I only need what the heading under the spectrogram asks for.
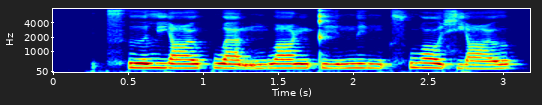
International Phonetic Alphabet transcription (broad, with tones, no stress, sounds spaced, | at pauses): t͡sʰ ɹ̩˨˦ l j ɑ˨˦ ʊ̯ p w a̰˨˩ n m w ɑ˦ ŋ t̪ i˨˦ n̪ i˥˨ ŋ t͡sʰ w ɔ˥˨ ɕ j ɑ˨˦ ʊ̯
